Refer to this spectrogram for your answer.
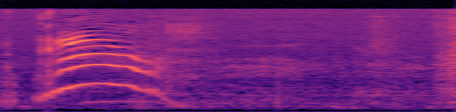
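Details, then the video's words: Pet cat giving one clear, rising-then-falling meow, harmonic and nasal, lasting under a second, followed by quiet room tone and a soft rustle at the end. "Cutest cat noise"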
